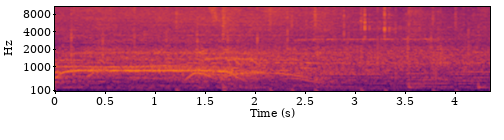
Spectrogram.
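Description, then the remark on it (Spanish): An audience in a church claps steadily for several seconds in a dense, continuous wash of applause, with a high sliding whistle-like tone early on and faint crowd voices mixed in before it gradually eases. “Así que recibámoslo con un buen aplauso.”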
